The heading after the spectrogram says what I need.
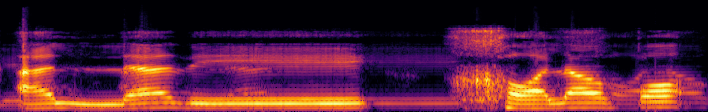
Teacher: خا اور قاف دونوں کو موٹا پڑھنا ہے، دونوں حروف مستعلیہ سے ہیں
